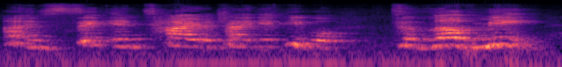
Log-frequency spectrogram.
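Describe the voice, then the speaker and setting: A woman's voice: high-pitched, bright, forceful tone. A woman acting a grieving, despairing young woman who pleads emotively for her lost mother in a stage play. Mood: anguished, pleading. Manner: emotive, pleading, drawn-out delivery. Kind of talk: stage play monologue breaking into gospel-blues song. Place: stage in a theatre. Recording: echoey stage, distant mic, faint noise.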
